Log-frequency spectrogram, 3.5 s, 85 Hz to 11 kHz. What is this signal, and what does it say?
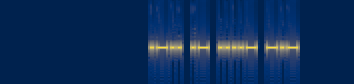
Morse code, heard as a keyed tone, about 34 wpm, 700 Hz. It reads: LA4K
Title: DXCC-100 Call Signs - 4 Characters - 35wpm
